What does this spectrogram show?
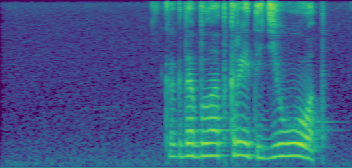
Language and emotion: Russian, angry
